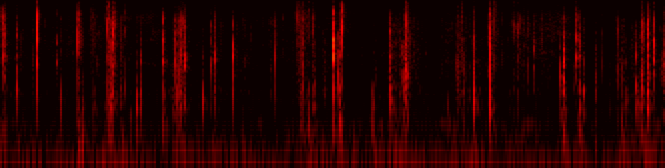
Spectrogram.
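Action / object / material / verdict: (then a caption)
scrape / plastic bag of dry lentils / plastic, lentils / none. A full plastic bag of dry green lentils is scratched and squeezed with long nails. It gives a quiet, bright run of crinkly plastic and grainy crunches, with many short, sharp crackles spread across the clip.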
